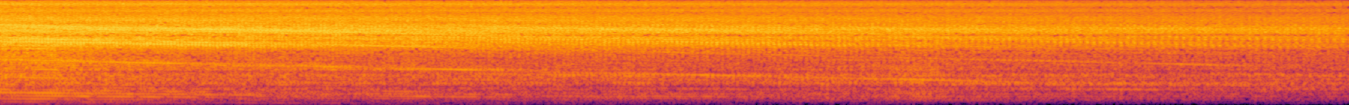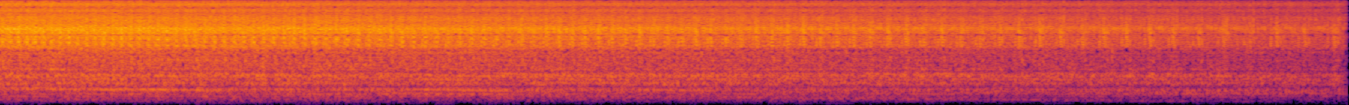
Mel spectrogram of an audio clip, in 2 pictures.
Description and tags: Belt grinder - Arboga - Off
Arboga belt grinder turned off.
